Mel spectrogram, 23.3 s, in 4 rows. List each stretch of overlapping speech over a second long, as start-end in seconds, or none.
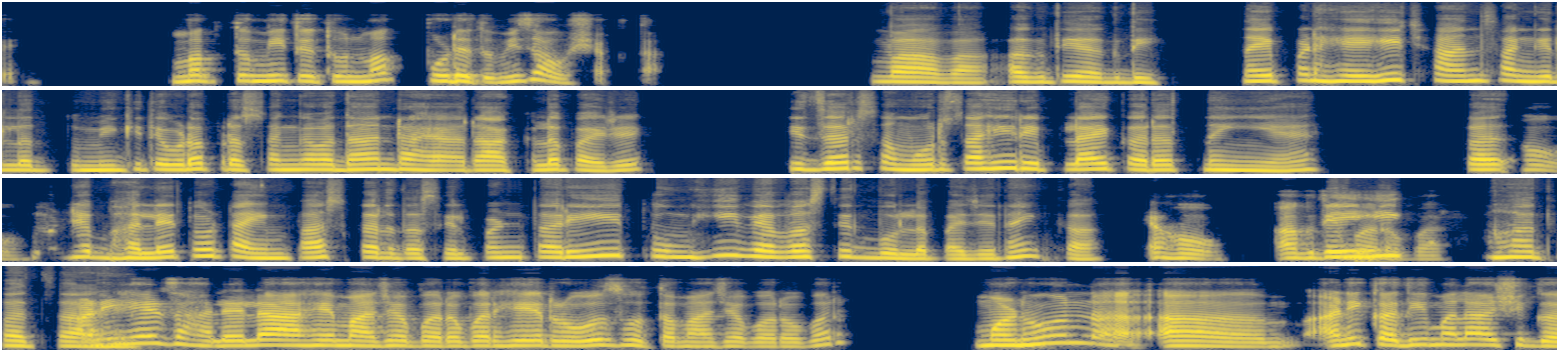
none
